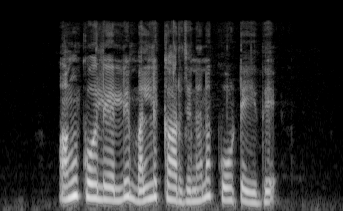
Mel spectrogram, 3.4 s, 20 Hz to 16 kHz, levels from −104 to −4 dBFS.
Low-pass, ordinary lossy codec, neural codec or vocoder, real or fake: 10.8 kHz; none; none; real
